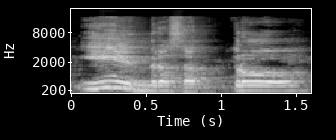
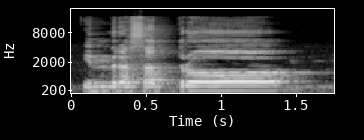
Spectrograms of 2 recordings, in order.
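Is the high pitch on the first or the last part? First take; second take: first; last. First: The first part is high, the last low. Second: The first part is low, the last high.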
